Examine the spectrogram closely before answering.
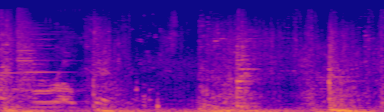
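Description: A heavy gun clanks and clicks as it is reloaded.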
